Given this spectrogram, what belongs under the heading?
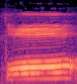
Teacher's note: طا میں جو ہے منہ بھر کر کے اس کو ہم ادا کریں گے تاکہ یہ پر پڑھا جا سکے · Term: موٹا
